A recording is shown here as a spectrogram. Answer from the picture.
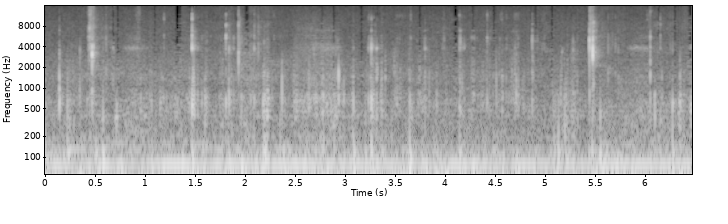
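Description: Close-miked eating of soft cream cake topped with chocolate cookie crumbs from a spoon: wet mouth clicks and smacks at irregular moments, loudest about half a second in and near five and a half seconds, over a steady low hum.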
